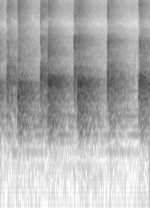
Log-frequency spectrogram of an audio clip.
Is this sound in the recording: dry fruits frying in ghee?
no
